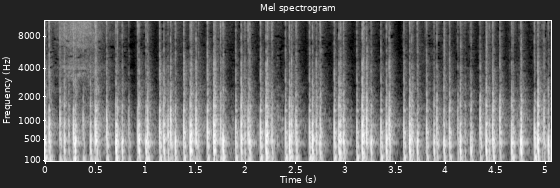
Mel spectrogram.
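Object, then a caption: Cardboard pizza box. A white cardboard pizza box, held in both hands, is tapped rapidly with the fingertips close to the mic. About 28 quick, dry, hollow taps come in an uneven run, each dying away almost at once. The sound sits in a papery low-mid range around 440 Hz with little high-end sparkle.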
